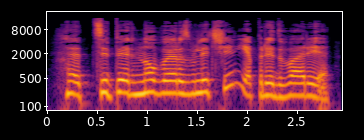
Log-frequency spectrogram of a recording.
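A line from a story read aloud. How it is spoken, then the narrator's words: Sarcastic question. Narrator (Russian): язвительно осведомился он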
